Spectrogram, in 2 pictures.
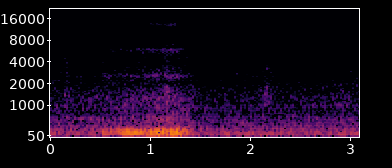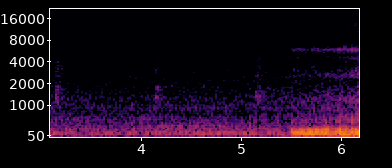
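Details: Support dog (female) snoring: two loud rumbling snores about five seconds apart with quiet breathing between them; ordinary snoring.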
